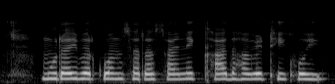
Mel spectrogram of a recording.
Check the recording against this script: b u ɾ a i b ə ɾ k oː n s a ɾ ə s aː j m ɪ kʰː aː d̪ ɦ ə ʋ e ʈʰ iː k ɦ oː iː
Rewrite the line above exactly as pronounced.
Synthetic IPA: m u ɾ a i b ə ɾ k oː n s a ɾ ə s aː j n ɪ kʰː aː d̪ ɦ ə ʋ e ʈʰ iː k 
